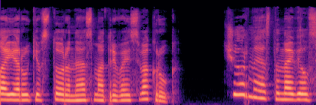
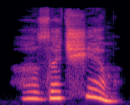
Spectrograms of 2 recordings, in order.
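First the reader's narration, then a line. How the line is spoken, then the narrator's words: Breathed out. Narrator (Russian): выдохнула я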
